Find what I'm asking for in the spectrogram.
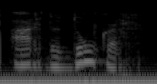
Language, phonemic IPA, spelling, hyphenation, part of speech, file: Dutch, /ˌaːr.dəˈdɔŋ.kər/, aardedonker, aar‧de‧don‧ker, adjective, Nl-aardedonker.ogg
- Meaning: dark as night, pitch-black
